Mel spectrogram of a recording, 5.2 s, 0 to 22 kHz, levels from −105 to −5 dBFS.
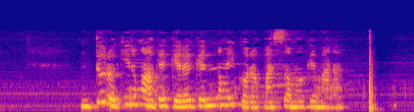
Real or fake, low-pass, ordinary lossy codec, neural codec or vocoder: real; 7.2 kHz; AAC, 48 kbps; none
